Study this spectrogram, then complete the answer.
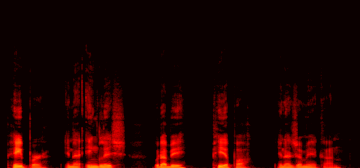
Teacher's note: the short A sound also replaced the short ER, OR, IR, AR, and UR sounds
